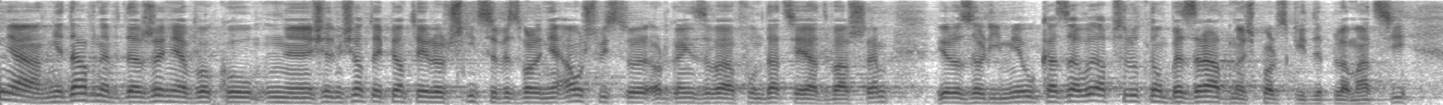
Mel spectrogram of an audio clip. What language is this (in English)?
Polish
